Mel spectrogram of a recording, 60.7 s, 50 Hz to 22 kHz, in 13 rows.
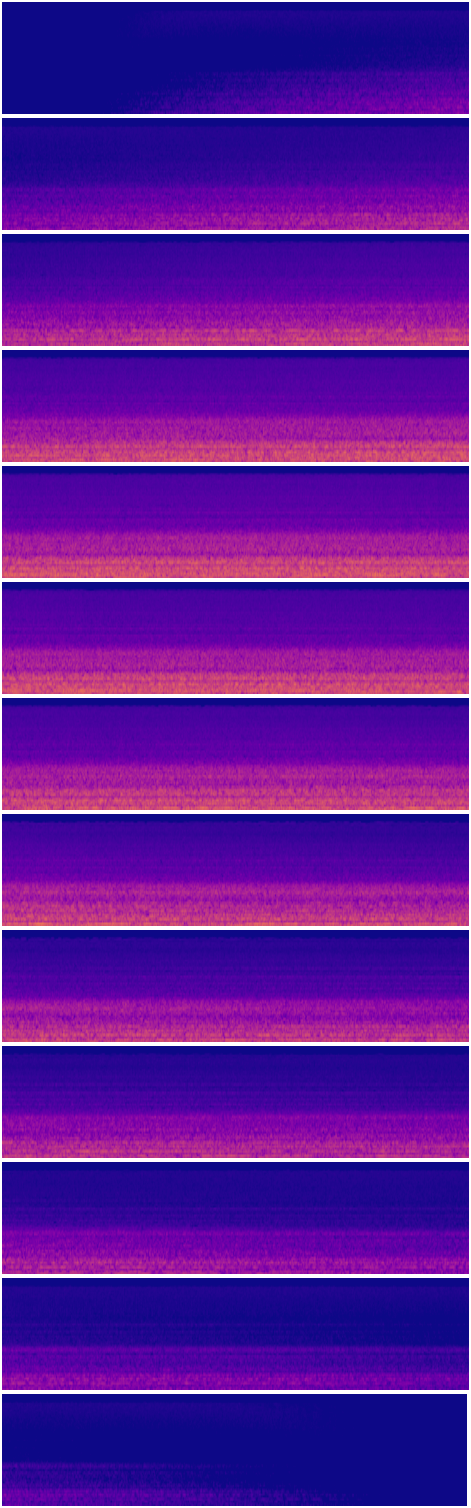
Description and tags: About one and a half minute of beautiful soundescapism created with Etheric Fields v 1.1 from 2MGT. Enjoy!
Electronic, Ambient, Drone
